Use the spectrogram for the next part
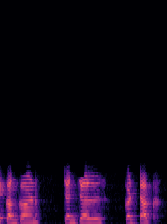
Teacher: इनके उच्चारण में नाक से अधिक हवा, सांस निकलती है। मुंह से कम। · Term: अनुस्वार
